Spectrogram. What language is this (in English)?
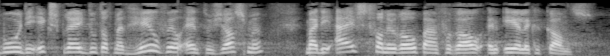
Dutch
